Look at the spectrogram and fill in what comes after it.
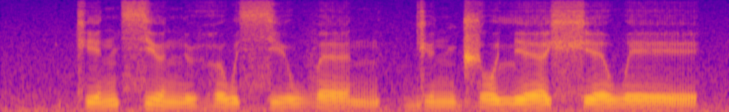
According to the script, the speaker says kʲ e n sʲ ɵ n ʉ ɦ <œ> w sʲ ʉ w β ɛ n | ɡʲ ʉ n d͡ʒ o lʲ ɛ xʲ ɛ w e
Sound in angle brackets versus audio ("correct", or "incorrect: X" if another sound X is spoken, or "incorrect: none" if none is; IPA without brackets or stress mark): incorrect: ɵ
